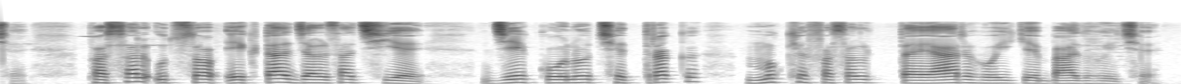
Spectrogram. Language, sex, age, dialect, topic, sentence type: Maithili, male, 18-24, Eastern / Thethi, agriculture, statement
